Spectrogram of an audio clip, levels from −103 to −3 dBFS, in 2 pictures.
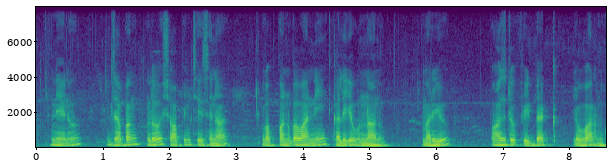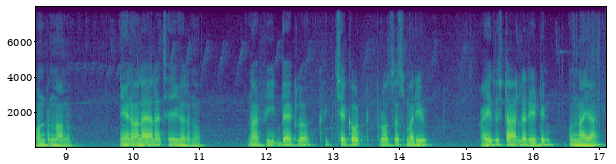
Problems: constant background noise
